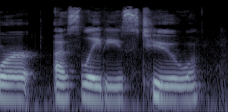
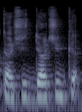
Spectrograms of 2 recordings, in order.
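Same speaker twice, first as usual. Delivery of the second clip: ordinary talk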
